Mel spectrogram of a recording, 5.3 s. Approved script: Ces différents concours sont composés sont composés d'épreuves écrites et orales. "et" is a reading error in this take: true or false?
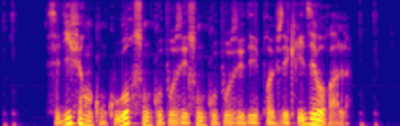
false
